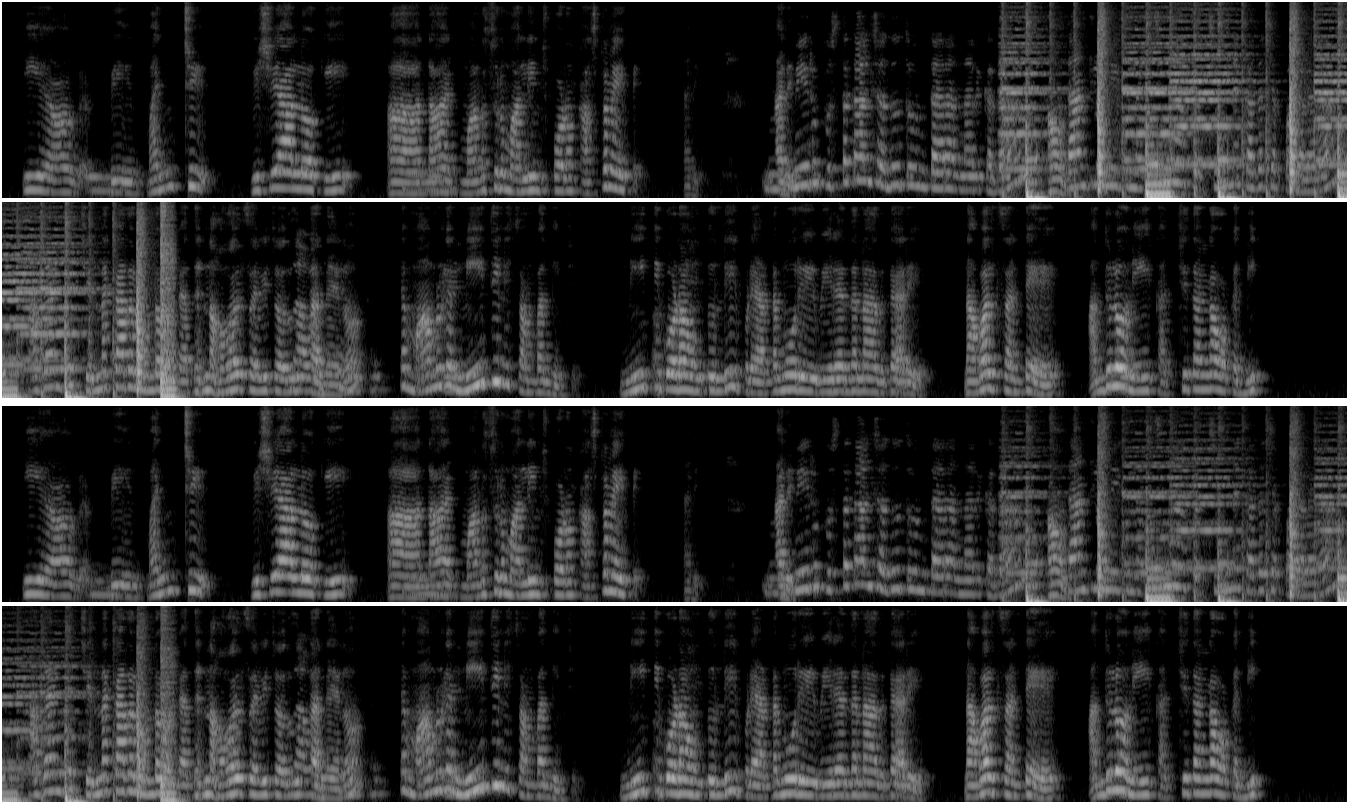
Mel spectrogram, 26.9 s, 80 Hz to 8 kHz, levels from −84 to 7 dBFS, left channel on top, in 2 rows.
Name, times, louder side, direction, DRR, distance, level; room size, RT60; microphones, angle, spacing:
voice 1, 0.2-2.0 2.5-3.5 3.9-6.2 6.8-7.0 7.7-7.9 10.5-10.7 13.7-17.0 17.4-19.0 19.6-22.7 23.1-24.0 24.3-26.0, right 1 dB, ahead, 0.8 m, -34 dB
voice 2, 0.8-1.2 4.0-4.5 7.2-10.3 10.6-13.4 16.3-17.3 17.6-18.1 19.9-20.5 24.6-24.8, left 2 dB, 90° left, 1.0 m, -41 dB
sound 1, 10.0-15.2, left 3 dB, 30° left, 0.3 m, -23 dB
4.3 x 3.2 x 2.3 m
head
